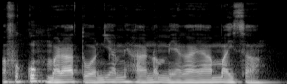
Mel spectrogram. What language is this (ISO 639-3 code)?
kik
